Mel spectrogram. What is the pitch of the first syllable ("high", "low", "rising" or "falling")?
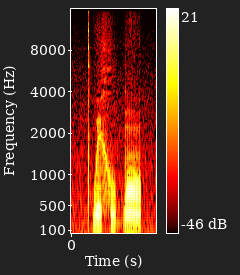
low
